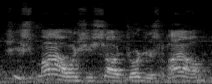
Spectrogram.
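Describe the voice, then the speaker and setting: Expressive high-voiced man reading to kids. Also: moderate pace. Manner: expressive, repeats phrases for young listeners. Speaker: storyteller. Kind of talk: children's picture-book read-aloud with casual asides. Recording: noisy, picked up from a distance.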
